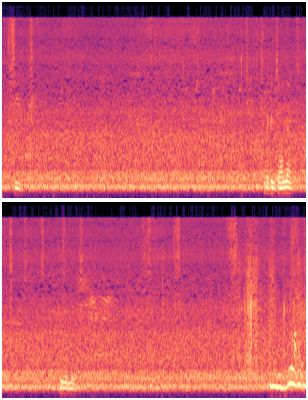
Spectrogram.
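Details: A continuous low drone of many honey bees fills a beekeeping hive. Brief human voices break in near the middle and end, and there are scattered ticks and knocks.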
